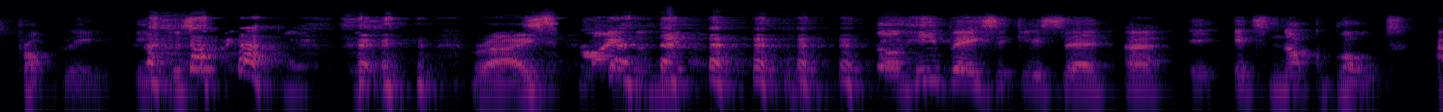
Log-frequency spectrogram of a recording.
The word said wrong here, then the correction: Knockholt: And then people just laughing. So he said to himself, Knockbolt. And they said, no, it's not Knockbolt. The correct name is Knockholt.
